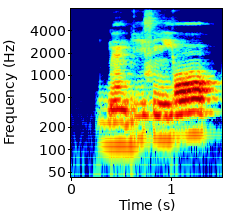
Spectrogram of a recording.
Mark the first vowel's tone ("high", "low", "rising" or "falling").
low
